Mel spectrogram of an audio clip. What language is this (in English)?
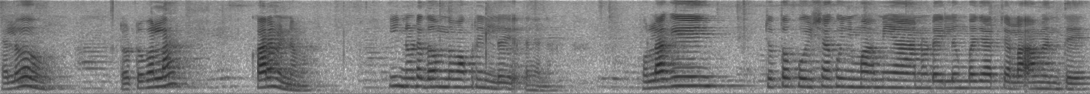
Santali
